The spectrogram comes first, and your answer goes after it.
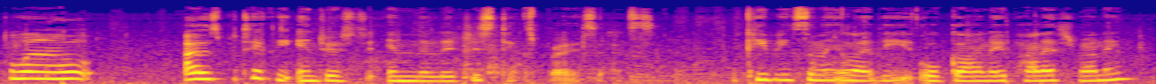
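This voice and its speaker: Actress as brainy young woman, polite, precise, eager, fairly high voice, clearly noisy recording. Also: quick pace, warm tone, lightly acted. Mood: polite, curious. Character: bright, polite, curious young female systems geek. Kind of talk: audio drama acting. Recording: noisy background.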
